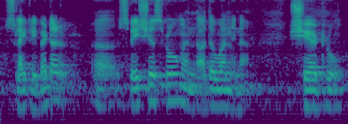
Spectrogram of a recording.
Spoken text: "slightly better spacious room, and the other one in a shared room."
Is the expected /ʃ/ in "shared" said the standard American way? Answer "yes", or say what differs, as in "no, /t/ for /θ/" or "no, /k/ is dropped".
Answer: yes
